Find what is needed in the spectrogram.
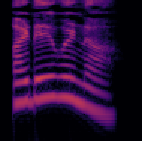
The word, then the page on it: ಅಡೆವಣ: aḍevaṇa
